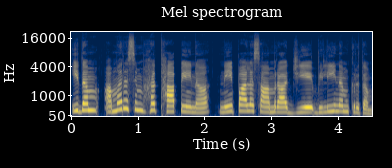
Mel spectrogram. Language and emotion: Sanskrit, neutral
